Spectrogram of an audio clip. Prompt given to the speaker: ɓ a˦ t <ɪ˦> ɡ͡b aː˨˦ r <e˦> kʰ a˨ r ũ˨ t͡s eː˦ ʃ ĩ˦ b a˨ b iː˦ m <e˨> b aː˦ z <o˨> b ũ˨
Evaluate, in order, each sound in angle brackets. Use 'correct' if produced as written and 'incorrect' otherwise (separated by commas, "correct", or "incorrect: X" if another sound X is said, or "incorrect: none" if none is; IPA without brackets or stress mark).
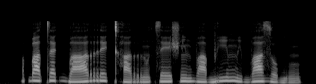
incorrect: ɛ˦, correct, incorrect: i˨, correct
